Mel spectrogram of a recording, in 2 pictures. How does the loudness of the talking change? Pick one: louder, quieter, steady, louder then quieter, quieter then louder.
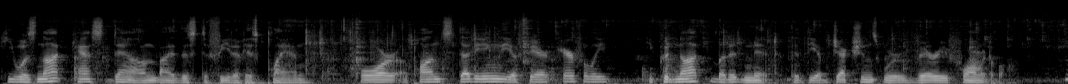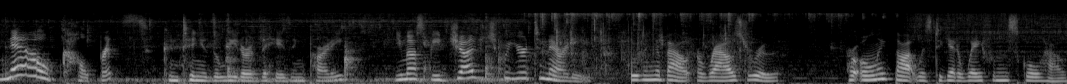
steady.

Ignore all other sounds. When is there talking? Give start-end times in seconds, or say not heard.
0.1-10.1, 10.7-21.3.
